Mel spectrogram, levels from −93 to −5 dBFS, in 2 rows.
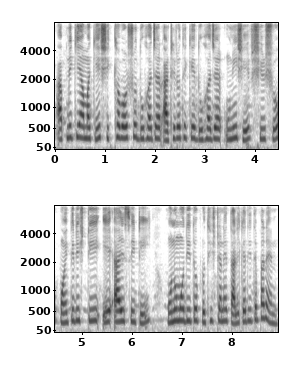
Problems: none marked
